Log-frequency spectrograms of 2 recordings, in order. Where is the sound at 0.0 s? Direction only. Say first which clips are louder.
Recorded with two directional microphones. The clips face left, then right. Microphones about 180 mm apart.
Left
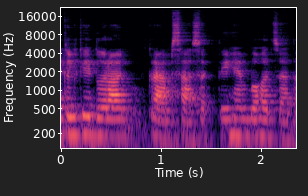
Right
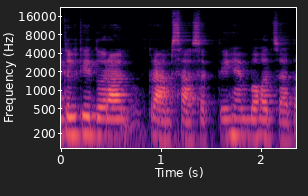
Right 3 dB; 25° right (ahead or behind).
